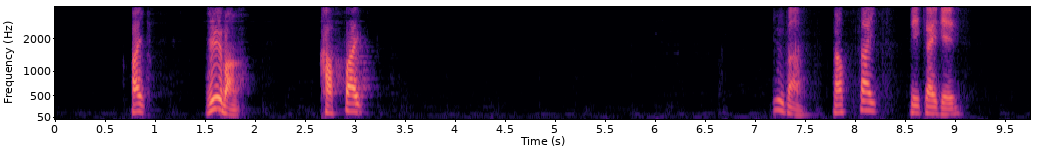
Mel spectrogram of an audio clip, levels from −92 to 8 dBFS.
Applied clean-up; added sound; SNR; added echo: neural mask model DeepFilterNet 3.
